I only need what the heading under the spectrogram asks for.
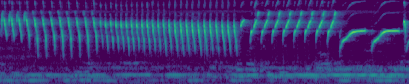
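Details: Female canary sound played to get males singing: a fast, buzzy rolling trill of high notes repeating about three times a second, shifting to a sharper, higher rattle and then to a few rising whistled slurs.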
